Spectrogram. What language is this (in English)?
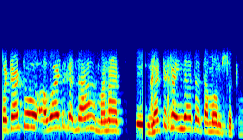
Sindhi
